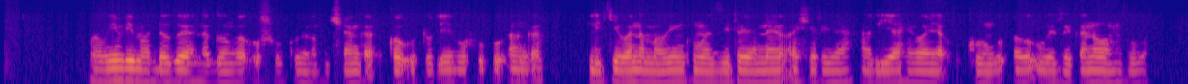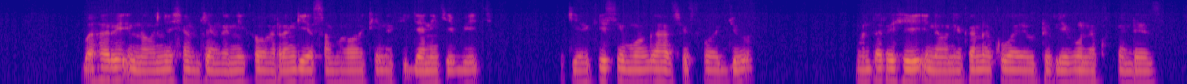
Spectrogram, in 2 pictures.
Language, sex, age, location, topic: Swahili, male, 25-35, Mombasa, government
